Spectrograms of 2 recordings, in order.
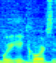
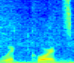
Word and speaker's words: Wicked Quartz: Um, I always say his name wrong. I always call him Wiki Quartz. It's Wicked Quartz, but whatever.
